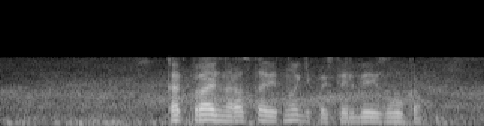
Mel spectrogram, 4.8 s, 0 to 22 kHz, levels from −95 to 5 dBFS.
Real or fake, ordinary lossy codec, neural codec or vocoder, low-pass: real; AAC, 16 kbps; none; 7.2 kHz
